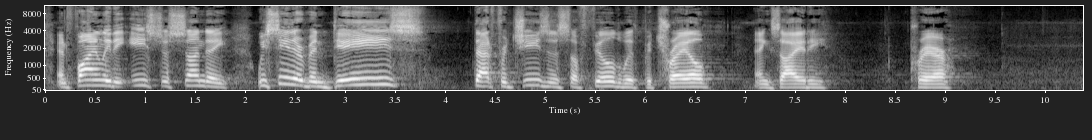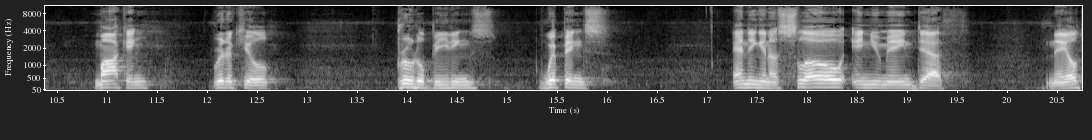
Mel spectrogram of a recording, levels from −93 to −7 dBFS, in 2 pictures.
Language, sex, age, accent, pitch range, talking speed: English, male, 50-69, American, 120-190 Hz, 95 wpm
